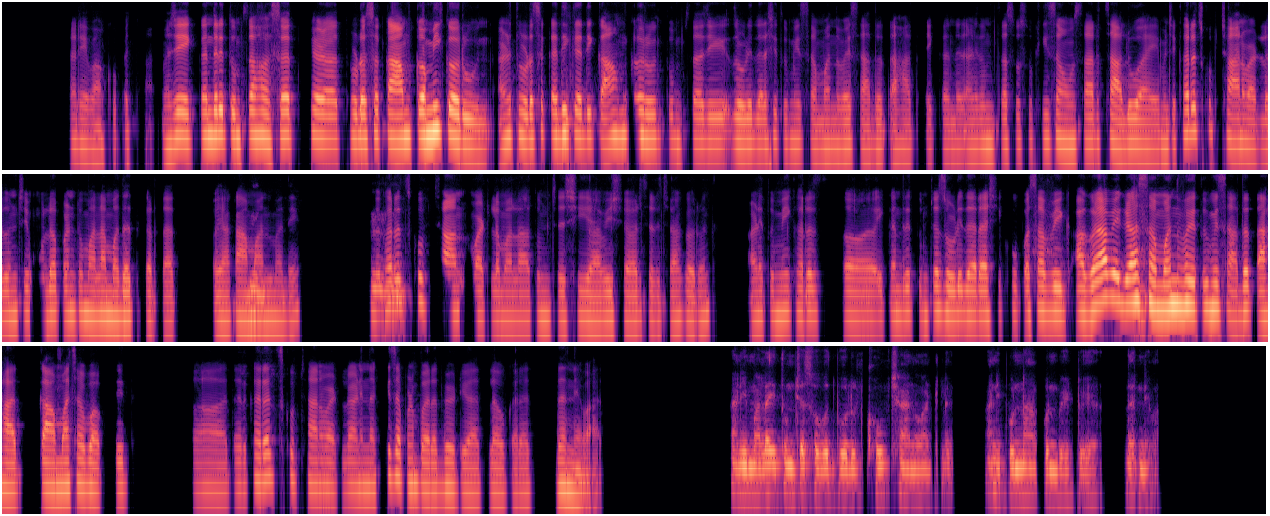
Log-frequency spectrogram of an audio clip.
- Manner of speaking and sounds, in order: other background noise; laughing while speaking: "समन्वय"; horn
- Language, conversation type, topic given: Marathi, podcast, घरच्या कामांमध्ये जोडीदाराशी तुम्ही समन्वय कसा साधता?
